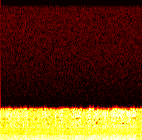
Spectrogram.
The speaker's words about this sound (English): Comes engine three. It starts, no problem.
